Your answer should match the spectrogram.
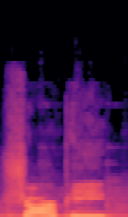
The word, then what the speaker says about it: Charpy: On the other side of the ring, we have the Sharpie, pronounced Sharpie, impact test.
